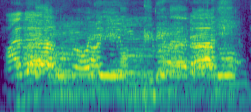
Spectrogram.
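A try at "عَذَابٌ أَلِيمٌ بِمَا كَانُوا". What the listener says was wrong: عذاب کے اوپر غنہ نہیں ہوگا، یہاں اظہار ہوگا.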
